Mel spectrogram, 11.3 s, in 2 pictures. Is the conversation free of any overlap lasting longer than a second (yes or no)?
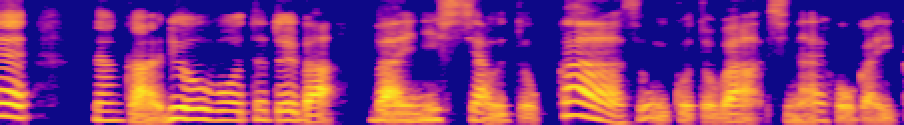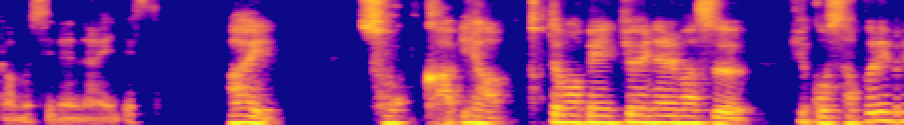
yes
